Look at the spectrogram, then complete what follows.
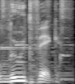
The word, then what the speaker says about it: Ludwig: ] temp the pencil I think it's okay lwig needs the extra time sorry it's pronounced ludig sorry ludig this isn't even good why am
